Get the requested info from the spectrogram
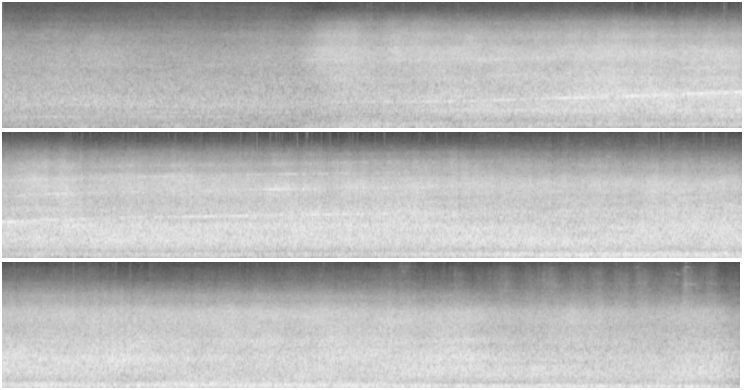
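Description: Jet airliner's engines spooling up: a whine rises steadily in pitch as the noise builds to a loud, steady jet sound, which cuts off suddenly at the end.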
